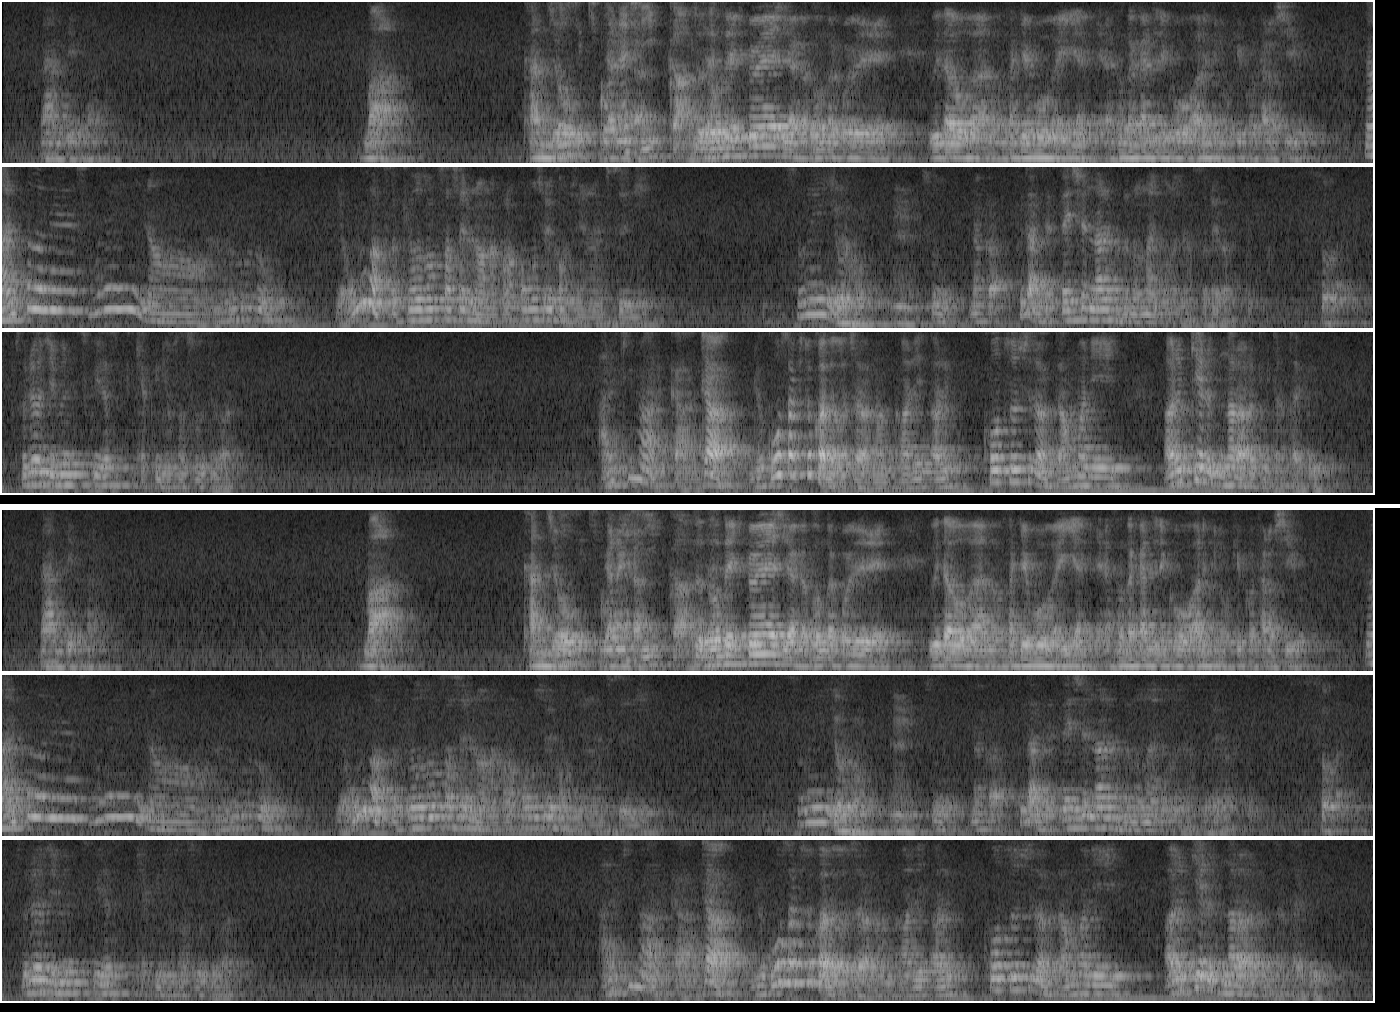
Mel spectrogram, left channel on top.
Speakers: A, on the right; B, on the left.
A: なんていうのかな。まあ、感情がなんか、
B: どうせ聞こえないしいっかみたいな
A: ちょっとどうせ聞こえないし、なんかどんな声で歌おうが、あの、叫ぼうがいいや、みたいな、そんな感じでこう歩くのも結構楽しいよ。
B: なるほどね。それいいなぁ。なるほど。いや、音楽と共存させるのはなかなか面白いかもしれない、普通に。それいいな
A: 共存。うん。
B: そう。なんか、普段絶対一緒になるはずのないものじゃん、それらって。
A: そうだね。
B: それを自分で作り出すって逆に良さそうではある。歩き回るか。じゃあ、旅行先とかでは、じゃあ、なん、あれ、あれ、交通手段ってあんまり、歩けるなら歩くみたいなタイプ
